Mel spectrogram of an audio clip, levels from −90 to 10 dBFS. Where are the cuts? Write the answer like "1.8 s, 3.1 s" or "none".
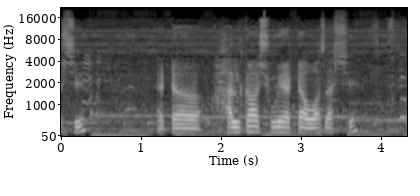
none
